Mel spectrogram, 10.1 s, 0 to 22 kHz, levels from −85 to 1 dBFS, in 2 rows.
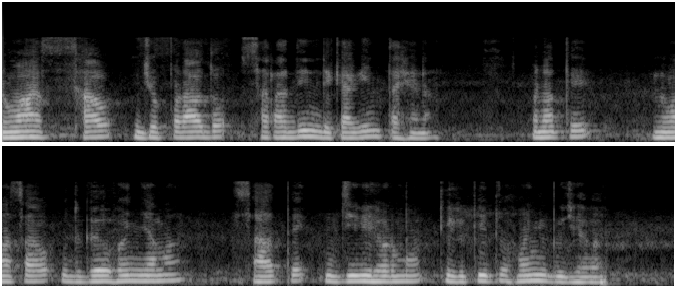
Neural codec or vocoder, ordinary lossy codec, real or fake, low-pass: codec, 16 kHz, 4 kbps, FreqCodec, smaller model; none; fake; none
